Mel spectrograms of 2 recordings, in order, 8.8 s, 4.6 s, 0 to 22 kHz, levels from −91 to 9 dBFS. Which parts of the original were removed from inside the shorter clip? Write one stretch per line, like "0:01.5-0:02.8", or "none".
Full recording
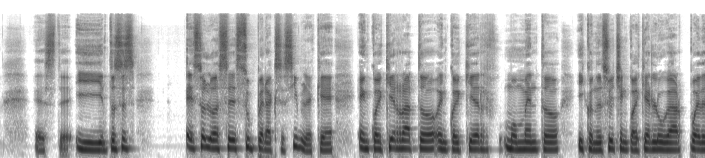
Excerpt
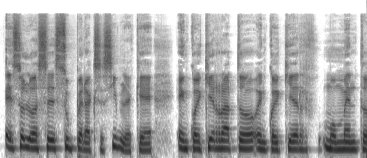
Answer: none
